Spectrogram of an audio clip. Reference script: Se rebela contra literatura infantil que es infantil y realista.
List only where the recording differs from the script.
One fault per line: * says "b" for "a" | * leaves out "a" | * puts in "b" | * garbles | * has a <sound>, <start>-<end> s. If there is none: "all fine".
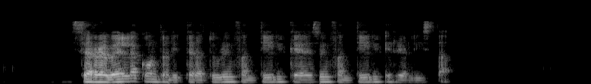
all fine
